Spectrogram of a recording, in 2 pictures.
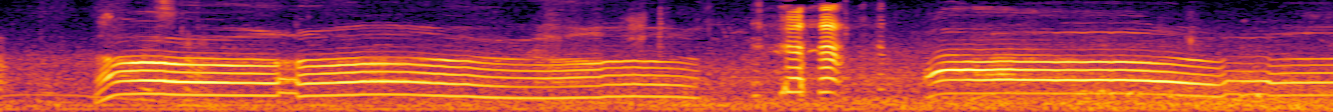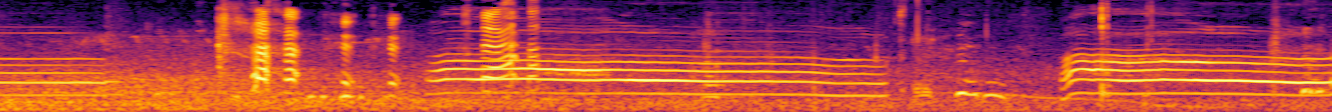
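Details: Pet cat, described as able to sing, recorded in June: long, steady, tonal meows, each held two to three seconds, about five in a row, with short clicking or tapping noises between them.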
